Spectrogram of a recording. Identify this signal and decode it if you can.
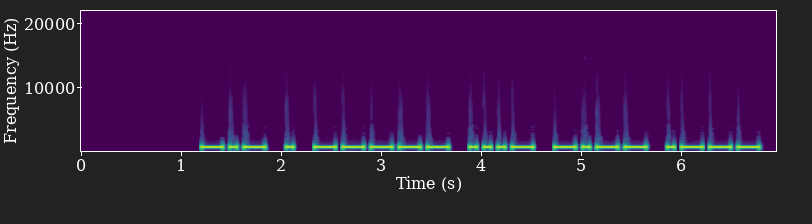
Morse code, heard as a keyed tone, about 17 wpm, 700 Hz. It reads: KE0VYJ
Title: USA Call Signs - 4x Character Spacing - 17wpm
